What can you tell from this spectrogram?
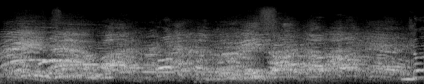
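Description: A theater audience yells a chant in unison before a movie, counting "1, 2, 3" and shouting "start the fucking movie", loud and sustained, a dense wall of many voices shouting together for several seconds with rising bursts of emphasis.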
